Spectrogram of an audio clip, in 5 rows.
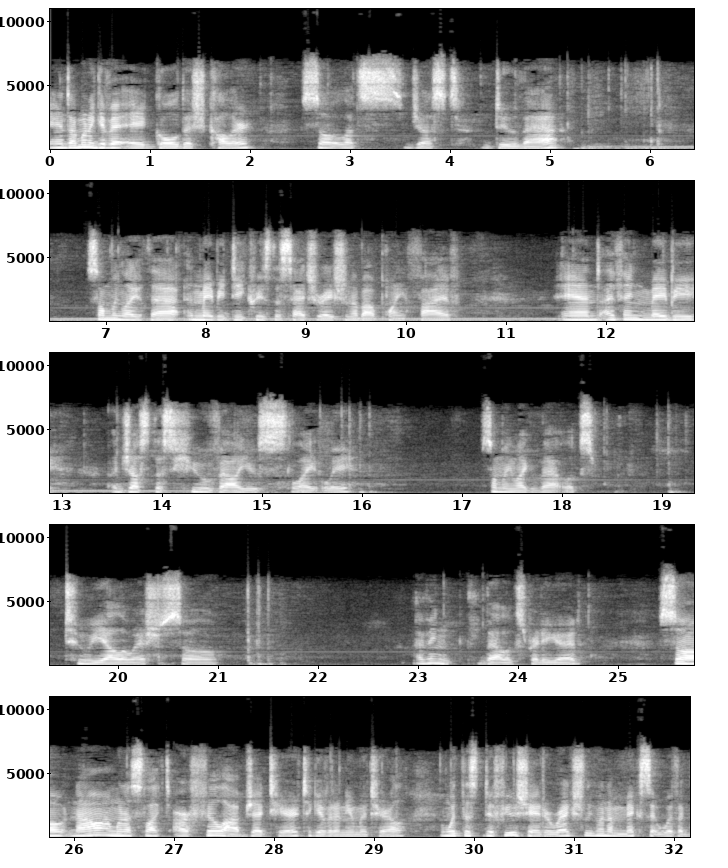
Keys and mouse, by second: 11.6-13.4 middle drag, 25.2-26.7 middle drag, 29.2 g, 30.9 shift+a.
